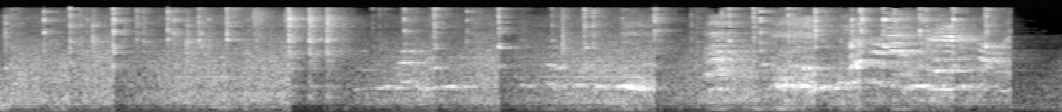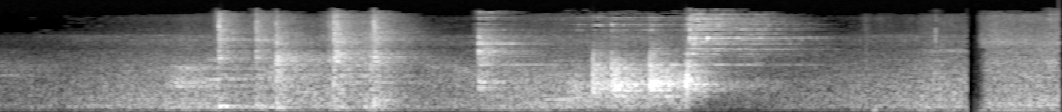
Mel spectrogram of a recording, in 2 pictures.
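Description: Soaked mung beans scraped out of a bowl into a stainless steel steamer basket, with repeated clinks and squeaks of the bowl against the metal rim. About halfway through, the steamer's stainless steel lid is set on with a few ringing metallic clinks.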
